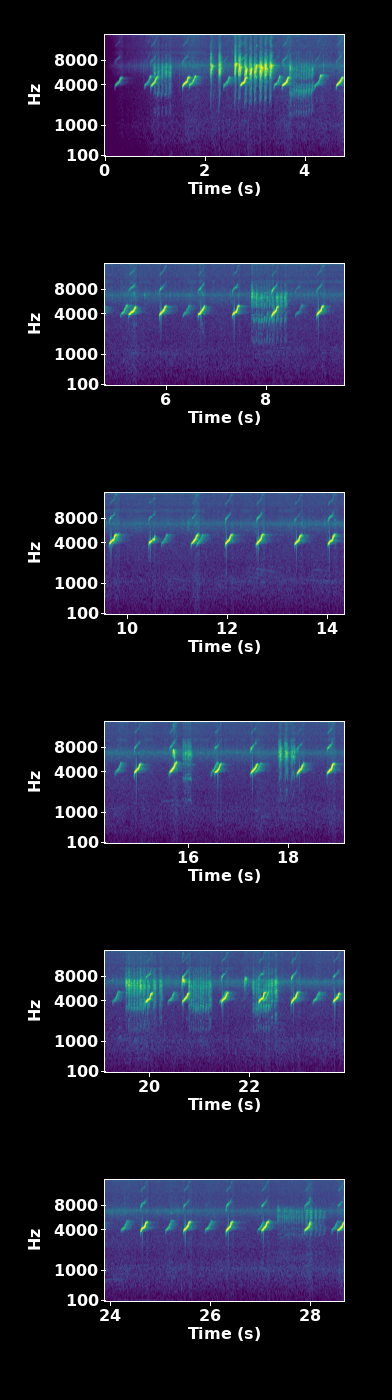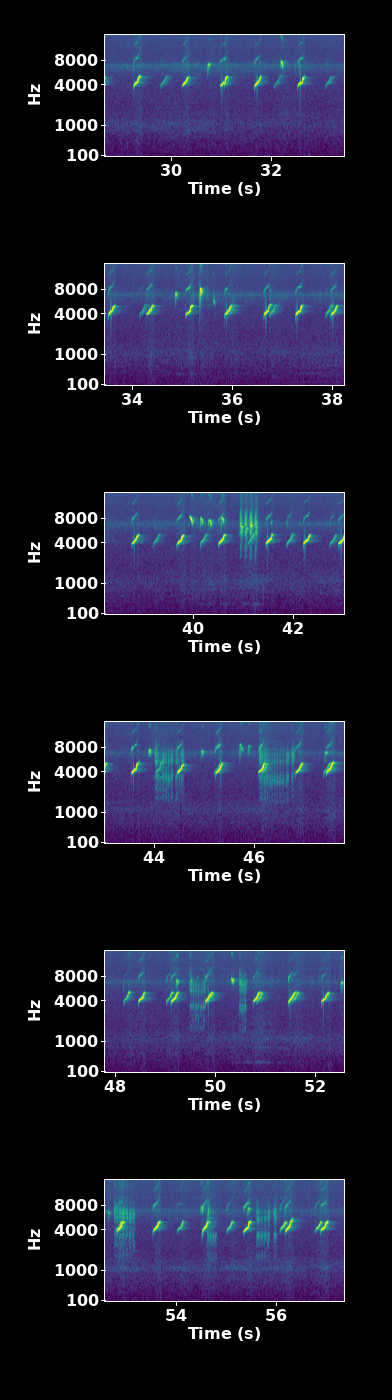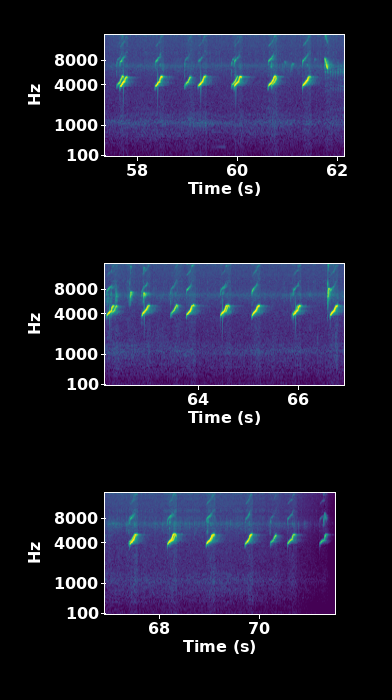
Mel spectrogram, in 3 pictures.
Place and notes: WLD Montgomeryshire Canal Birdsong
WLD, World Listening Day, Montgomershire Canal, Birdsong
